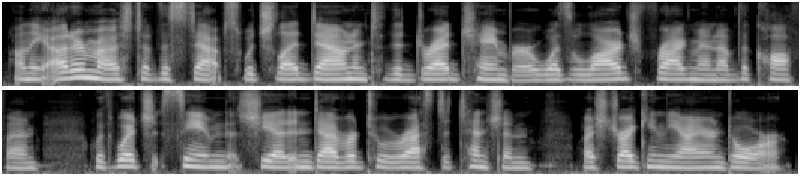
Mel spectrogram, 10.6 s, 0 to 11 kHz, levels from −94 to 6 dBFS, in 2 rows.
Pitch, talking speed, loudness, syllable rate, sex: 190 Hz, 205 wpm, -19 LUFS, 5.3 syllables/s, female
